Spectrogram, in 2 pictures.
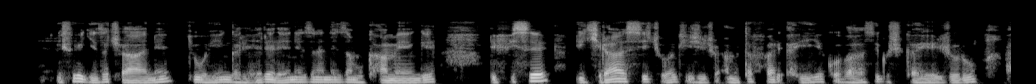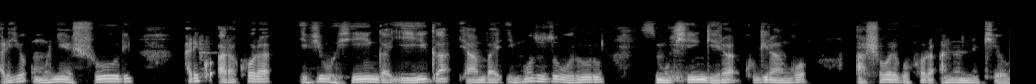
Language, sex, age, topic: Rundi, male, 36-49, education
